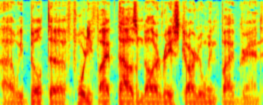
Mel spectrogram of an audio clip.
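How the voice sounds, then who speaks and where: Over noticeable background noise, a man with a very deep, low pitch speaks in a monotone, flat intonation. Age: 50s. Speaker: truck driver. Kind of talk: casual chat.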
